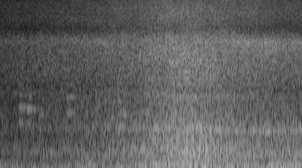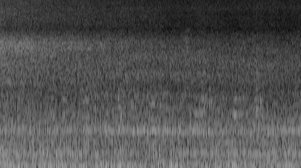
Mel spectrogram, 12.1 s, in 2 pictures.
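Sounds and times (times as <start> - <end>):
electric locomotive passing: 0.0 - 12.0.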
